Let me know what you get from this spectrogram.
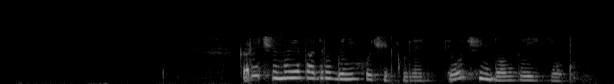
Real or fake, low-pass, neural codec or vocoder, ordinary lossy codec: fake; 3.6 kHz; codec, 32 kHz, 1.9 kbps, SNAC; none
